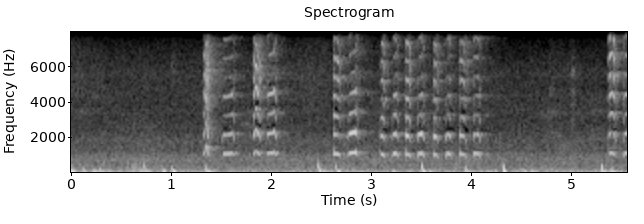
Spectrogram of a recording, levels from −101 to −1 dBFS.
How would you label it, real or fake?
real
